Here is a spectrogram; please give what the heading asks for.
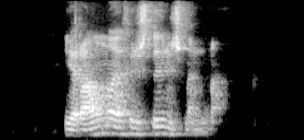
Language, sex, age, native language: Icelandic, male, 30-39, Icelandic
